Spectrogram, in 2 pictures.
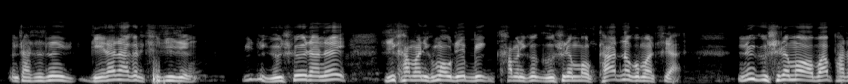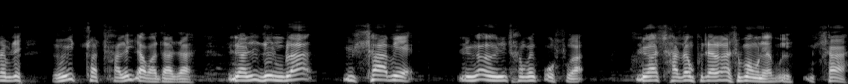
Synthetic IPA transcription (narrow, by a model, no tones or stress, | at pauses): ɯntʰas̬ɯsnɯŋdeɾanaɡɯɾkʰizizɯŋ | bidɡɯsɯnanɯj | zikʰamanikʰɯmawdebikʰamanikʰɯɡɯsiɾamawtʰat̚naɡɔmansia̰ | nɯŋɡɯsiɾamawabapʰatapʰde | ɯjsʰatʰalɯjzabadaza | nanɯdɯnbla | misabe | nɯŋaɯɾitʰaŋbajkɔsua | nɯŋasazaŋpʰɯlalasɯmawnijabɯmisa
